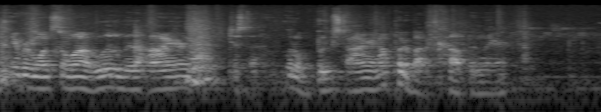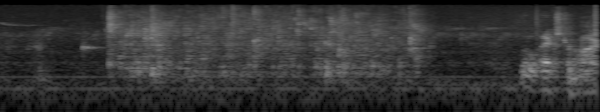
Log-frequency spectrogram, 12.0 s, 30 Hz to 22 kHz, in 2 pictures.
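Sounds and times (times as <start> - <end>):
liquid pouring into water: 7.1 - 10.3.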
